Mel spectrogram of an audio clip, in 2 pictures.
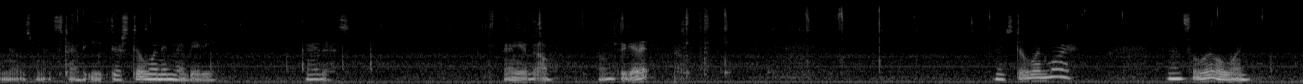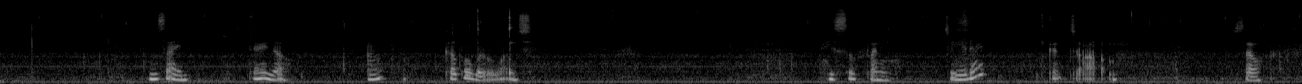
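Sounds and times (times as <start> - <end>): low steady hum: 0.0 - 26.0
lizard crunching a cockroach: 2.3 - 18.2.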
